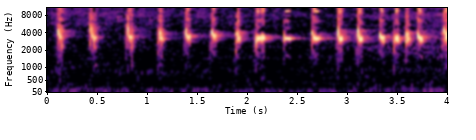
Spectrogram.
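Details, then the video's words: Steady, rhythmic series of sharp, high chirps from a cucak kurincang, a bulbul also known as kutilingang sutra, repeated about four times a second. "kicau cucak kurincang"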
